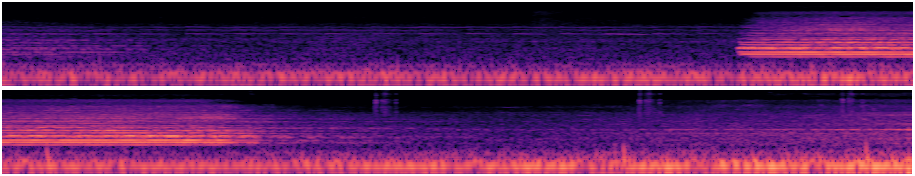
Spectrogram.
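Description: Diesel freight locomotives rumble as they approach.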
